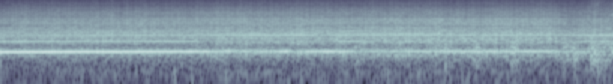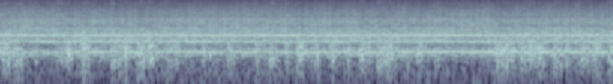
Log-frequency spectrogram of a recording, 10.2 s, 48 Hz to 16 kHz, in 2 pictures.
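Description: Breville 320-watt electric hand mixer running at a steady speed, its beaters whipping an egg white toward soft peaks: a constant motor whine with a brief dip in level about halfway through.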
